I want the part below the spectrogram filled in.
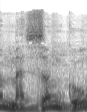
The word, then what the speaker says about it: Mazingo: C'est une bonne ambiance pour accueillir ce trio franco-américain, Mazingo, on va le prononcer à la française.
